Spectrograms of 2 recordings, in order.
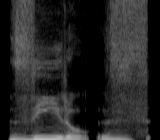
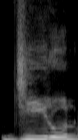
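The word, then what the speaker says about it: zero: First 0 ஸி அந்த Xi sound வருது பார்த்தீங்களா? 0 ஜீரோன்னு வரக்கூடாது. சில பேர் வந்து ஜீரோன்னு சொல்லுவாங்க.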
